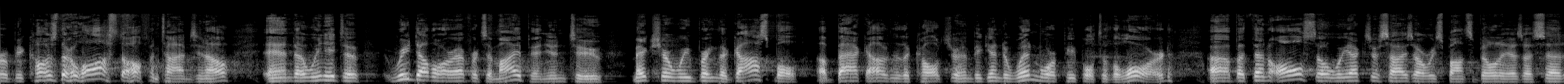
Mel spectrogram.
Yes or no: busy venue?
yes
